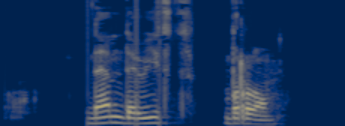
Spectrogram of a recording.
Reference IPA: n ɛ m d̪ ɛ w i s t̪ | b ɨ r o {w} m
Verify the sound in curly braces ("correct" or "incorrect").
incorrect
